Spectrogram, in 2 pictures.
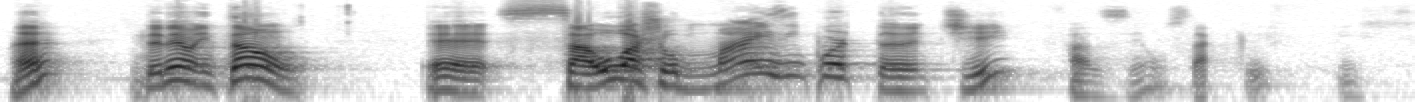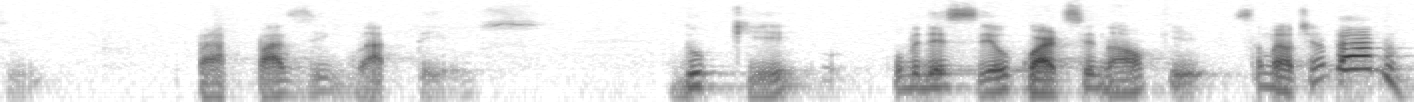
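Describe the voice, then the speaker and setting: Preacher guy, high lively voice, asks the crowd questions a lot. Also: takes it slowly, gravelly, pauses often. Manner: animated, acts out quotes, rhetorical questions. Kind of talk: sermon.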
